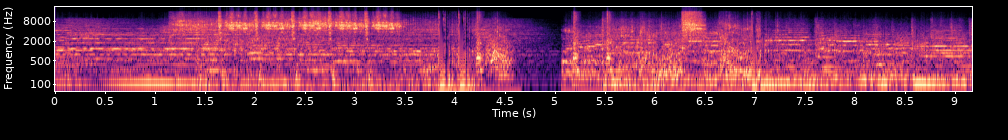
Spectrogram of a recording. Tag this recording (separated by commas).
Music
